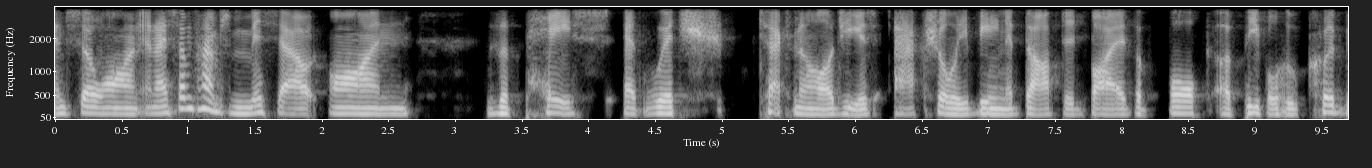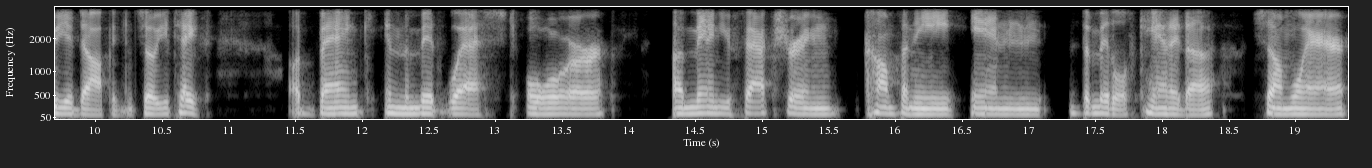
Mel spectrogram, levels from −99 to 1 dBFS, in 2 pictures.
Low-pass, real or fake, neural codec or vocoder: 3.6 kHz; fake; codec, 16 kHz in and 24 kHz out, 1.1 kbps, FireRedTTS-2 codec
